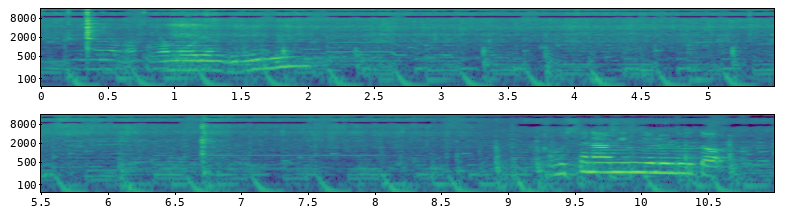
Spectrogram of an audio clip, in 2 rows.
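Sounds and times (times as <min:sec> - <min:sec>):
background music with beat: 0:00.0 - 0:11.0
meat sizzling in frying pan: 0:00.0 - 0:11.0
wooden spatula stirring: 0:00.8 - 0:06.8.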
